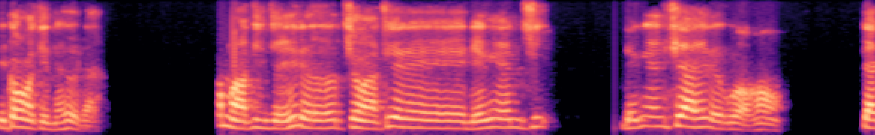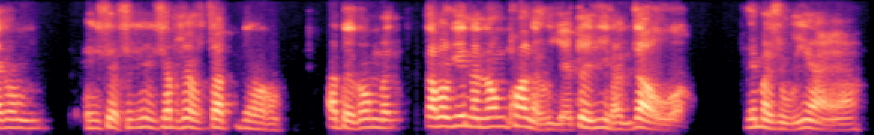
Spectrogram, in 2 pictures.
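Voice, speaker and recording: A man's voice: fairly high pitch, moderate pace, mellow. A man with a Taiwanese accent answering casually as a guest author in a panel discussion, rambling and repeating his words. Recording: dull, lo-fi sound.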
